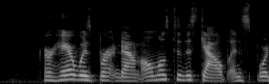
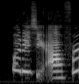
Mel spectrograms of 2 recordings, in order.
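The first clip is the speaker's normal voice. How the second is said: high tight question, louder; much higher, forced politeness; stiff; 8 dB louder, faster than usual. Acted. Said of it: "said Umbridge stiffly".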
